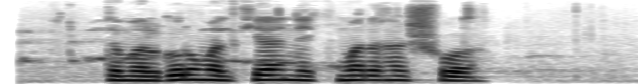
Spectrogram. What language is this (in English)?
Pashto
